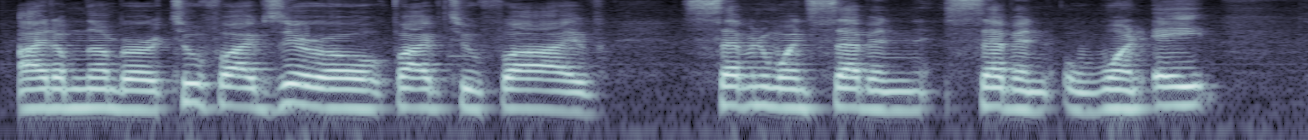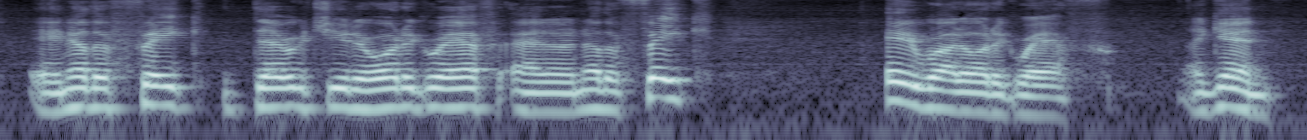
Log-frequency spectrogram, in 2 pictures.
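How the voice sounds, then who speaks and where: Indignant middle-aged collector, higher-pitched male voice, casual and blunt. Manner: blunt, indignant, reads out item numbers slowly. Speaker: autograph collector vlogger. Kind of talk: casual video commentary.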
